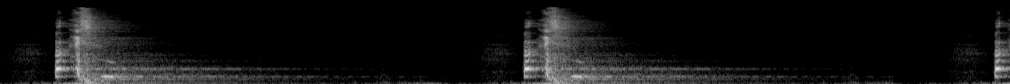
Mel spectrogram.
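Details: Sneezing compilation: two sharp, explosive sneezes, each with a quick intake of breath before and a ringing echo fading after, then a third beginning at the end.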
